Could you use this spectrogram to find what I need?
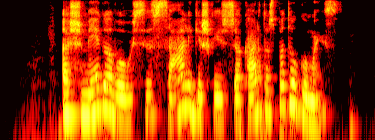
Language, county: Lithuanian, Alytus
